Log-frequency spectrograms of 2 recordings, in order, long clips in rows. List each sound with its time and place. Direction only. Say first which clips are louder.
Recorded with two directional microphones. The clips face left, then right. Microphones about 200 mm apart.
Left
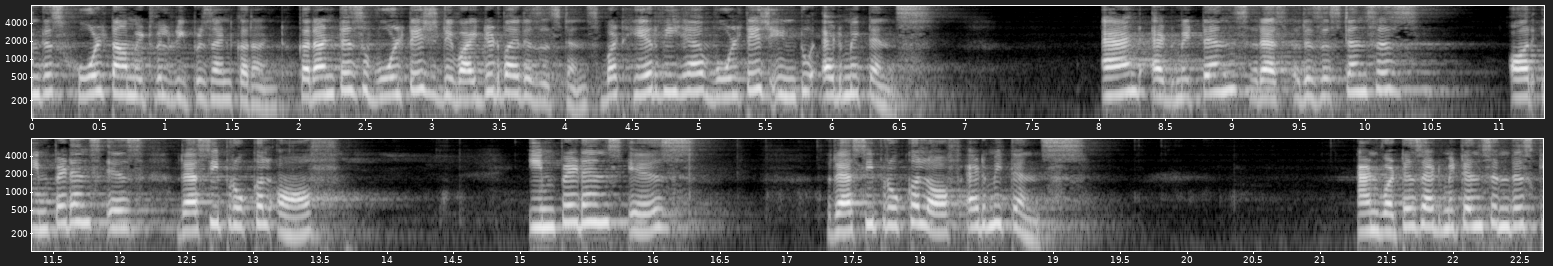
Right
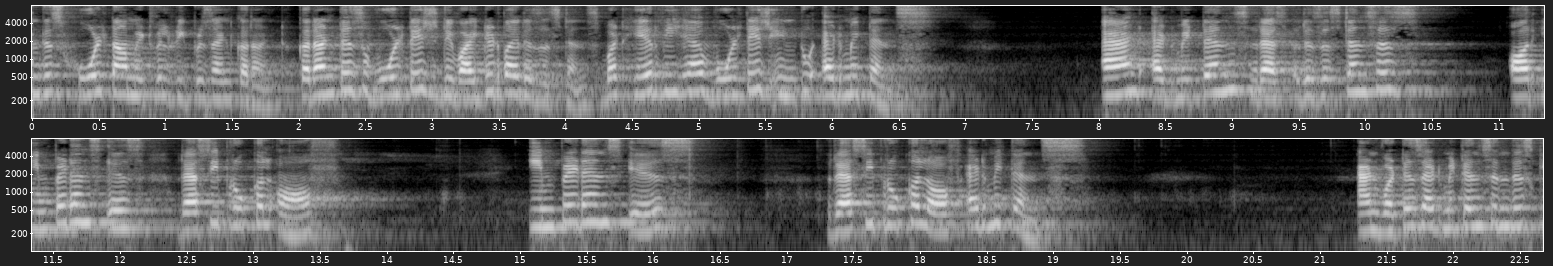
0.0 s a woman's voice: left 6 dB; 30° left (ahead or behind)
7.9 s a woman's voice: left 3 dB; 20° left (ahead or behind); by 13.7 s 40° left (ahead or behind)
15.0 s a woman's voice: left 9 dB; 40° left (ahead or behind)
17.2 s a woman's voice: left 5 dB; 35° left (ahead or behind)
21.2 s a woman's voice: left 5 dB; 40° left (ahead or behind)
